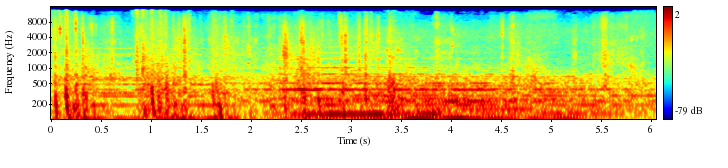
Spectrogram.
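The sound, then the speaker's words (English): A horse galloping around a corral, its hoofbeats thudding in a quick run of strikes at the start, with soft music sustained underneath the whole time. “looks around again to see Pilgrim beginning to gallop around the corral on his accustomed path, lashing out once with his hind legs, then settling to a steady gallop.”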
